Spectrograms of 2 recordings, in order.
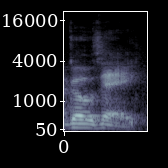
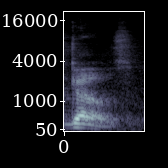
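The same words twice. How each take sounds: First: "gose" said with two syllables, GO-zuh; "gose" as go-zuh, the version he rejects; rejected pronunciation. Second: "goes" said like the English word goes, one syllable rhyming with nose; "goes" as plain goes, one syllable; correct pronunciation. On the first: Vaper contrasting the wrong beer name, go-zuh. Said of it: "not gose". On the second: Vaper correcting viewers on the beer name, plain goes. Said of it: "It is pronounced goes". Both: Shown as a demonstration.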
